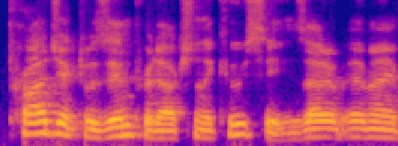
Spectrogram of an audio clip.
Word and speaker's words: Cusi: Yeah, so the project was in production, the Cusi. Am I pronouncing it right? Cusi, the Cusi mine?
